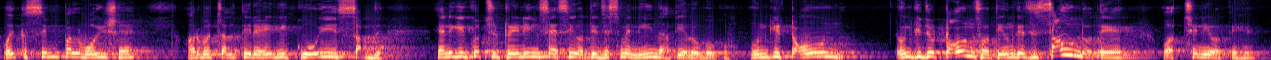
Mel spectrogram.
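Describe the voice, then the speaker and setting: A man's voice: high voice, normal speed, warm tone. A man giving a spoken communication-skills lesson, addressing listeners as friends and showing how tone changes the meaning of the same words. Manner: demonstrates tone by repeating the same lines in different ways. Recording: roomy echo with long reverb.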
